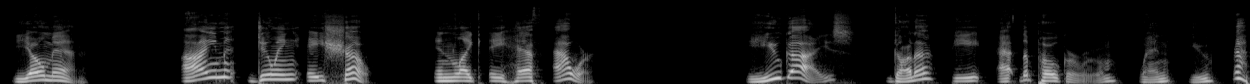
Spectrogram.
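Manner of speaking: slow, deliberate reading aloud, word by word. Speaker reads aloud a text message he sent, for everyone listening: read slowly. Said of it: "I'll read it slow for everyone to listen to".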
